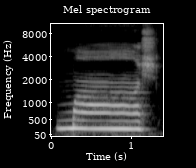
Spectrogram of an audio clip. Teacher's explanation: A-nı uzadıram, amma mən M-nı uzada bilmirəm. Əgər M-nı uzadırsansa, sən orada təkcə M hərfini uzatmırsan. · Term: uzanma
